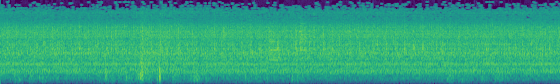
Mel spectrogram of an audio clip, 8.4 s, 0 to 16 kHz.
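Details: Chevrolet Niva engine warming up through 30, 50 and 70 degrees: a light, fairly quick tapping of about three or four knocks a second over a warm idle; the source of the knock is unclear.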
